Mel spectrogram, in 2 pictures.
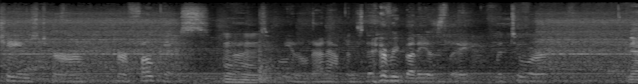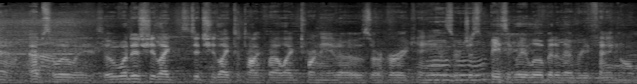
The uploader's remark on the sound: On the Road w/ The Wife's Grandma. Apologies for the loud background noise.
